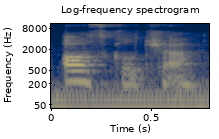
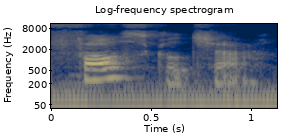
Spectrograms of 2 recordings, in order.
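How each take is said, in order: First: It is said in the standard dialect form. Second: It is said in the Ulster dialect form.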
